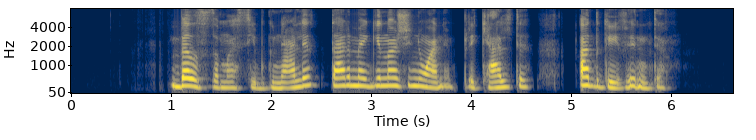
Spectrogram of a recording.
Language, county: Lithuanian, Kaunas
